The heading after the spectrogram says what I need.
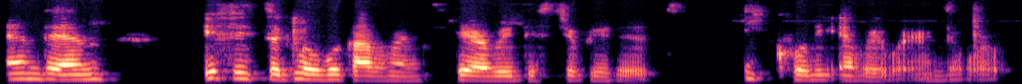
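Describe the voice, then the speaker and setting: A woman's voice: lowish voice, fairly even intonation, quick pace, vocal fry, no echo, muffled recording. A young woman from Serbia, a guest in a casual interview, talking earnestly and idealistically with many fillers and restarts. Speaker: guest, climate scientist.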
